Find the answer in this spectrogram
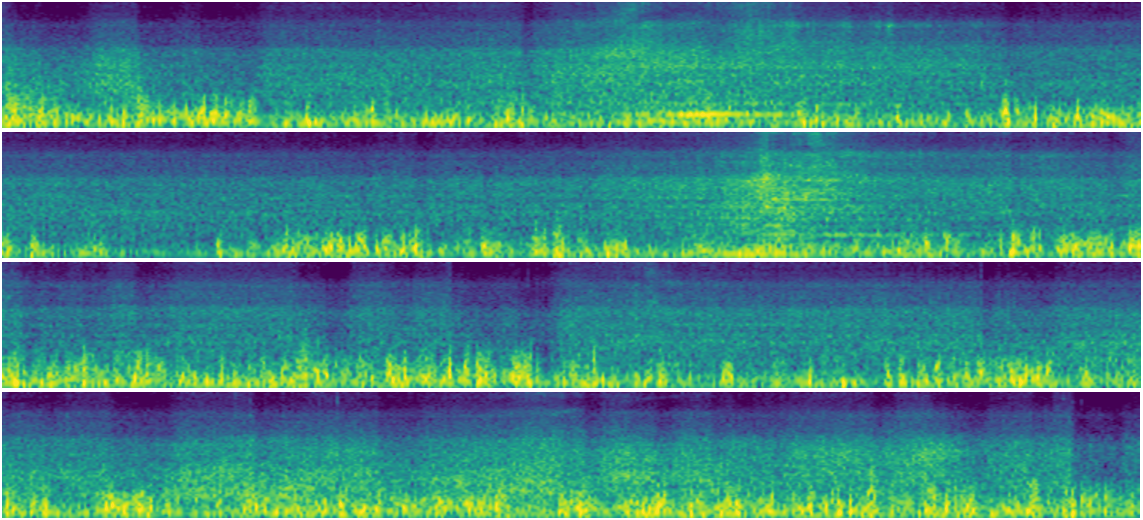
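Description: Wind buffeting the microphone of a camera riding along a road, with road and traffic noise underneath. A short, sharper sound stands out about halfway through.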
